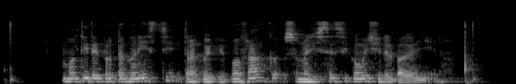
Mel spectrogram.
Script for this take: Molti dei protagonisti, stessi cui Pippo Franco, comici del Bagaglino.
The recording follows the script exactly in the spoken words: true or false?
false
